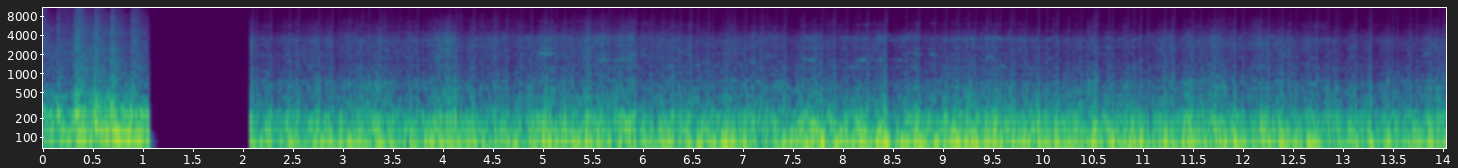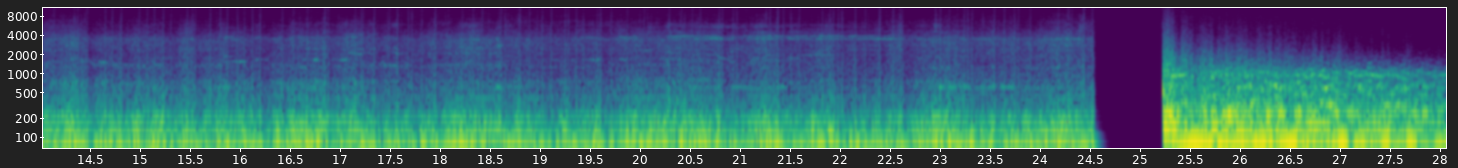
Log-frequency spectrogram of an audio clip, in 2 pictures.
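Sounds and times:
car road and engine noise: 2.1 - 24.5
wind buffeting microphone: 2.1 - 24.6.

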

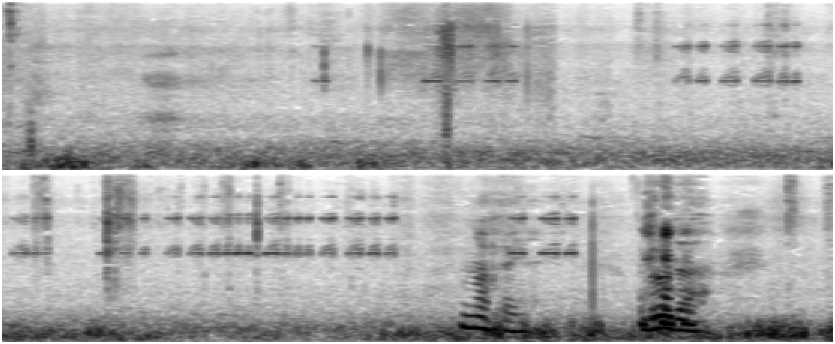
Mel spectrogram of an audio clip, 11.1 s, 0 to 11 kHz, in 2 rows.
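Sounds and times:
metal detector pinpointer beeping: 2.1 - 3.5, 4.4 - 8.3, 8.9 - 9.4.

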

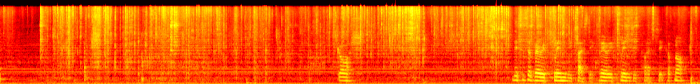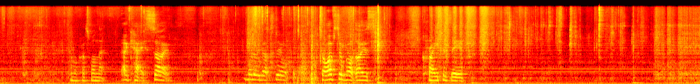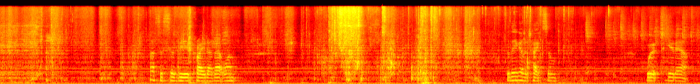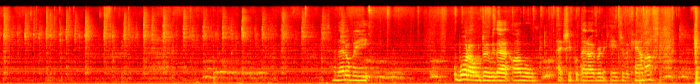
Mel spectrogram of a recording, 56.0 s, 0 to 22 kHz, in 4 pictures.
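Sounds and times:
plastic film crinkling: 0.8 - 14.7, 18.4 - 27.4, 28.2 - 43.6.

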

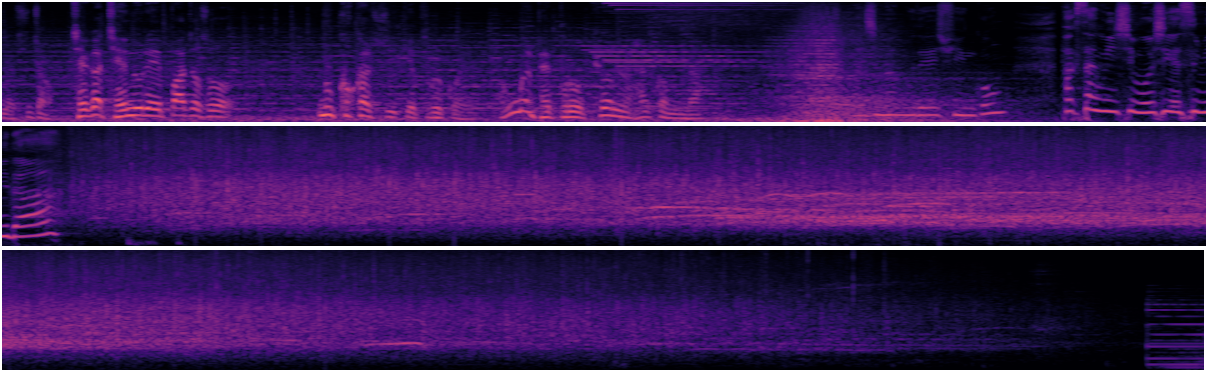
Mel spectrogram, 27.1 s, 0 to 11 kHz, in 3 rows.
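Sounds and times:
audience applauding: 9.4 - 26.6.

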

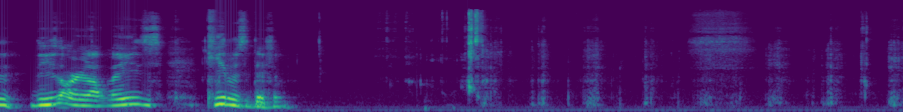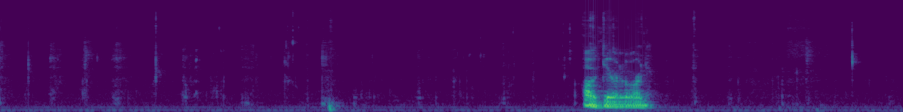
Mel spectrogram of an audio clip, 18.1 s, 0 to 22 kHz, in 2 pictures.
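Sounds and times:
potato chip crunching: 3.8 - 16.4.

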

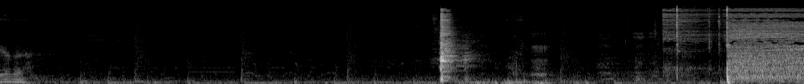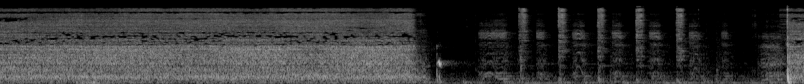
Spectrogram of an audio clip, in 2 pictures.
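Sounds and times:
blowtorch hissing: 6.0 - 16.0
blowtorch ignition click: 6.5 - 16.0.

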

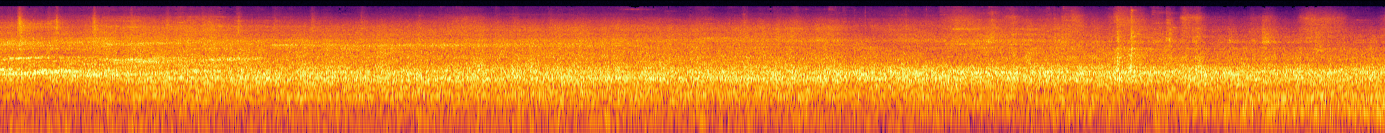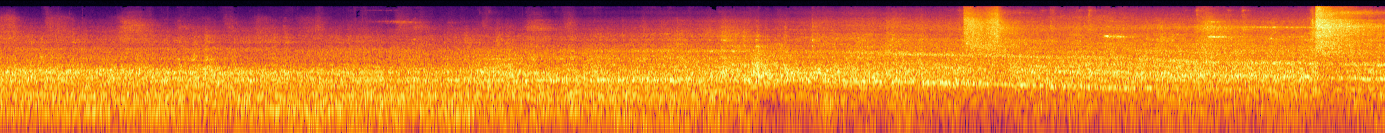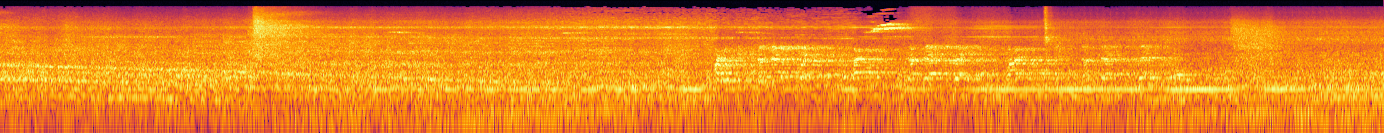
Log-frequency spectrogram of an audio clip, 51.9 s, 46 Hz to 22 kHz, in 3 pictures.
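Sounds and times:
subway train rumble: 0.0 - 51.9.

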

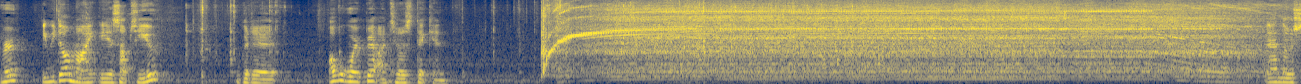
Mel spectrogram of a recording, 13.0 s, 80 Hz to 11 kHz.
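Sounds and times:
electric mixer whining: 5.4 - 13.0.

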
